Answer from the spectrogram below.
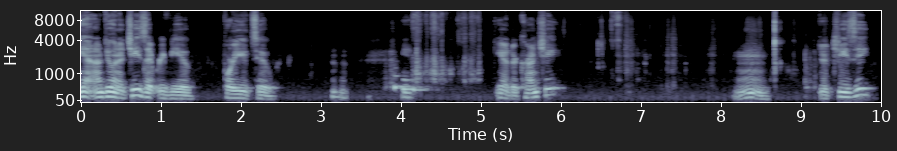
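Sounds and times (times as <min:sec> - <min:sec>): cracker being chewed: 0:06.4 - 0:08.1.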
